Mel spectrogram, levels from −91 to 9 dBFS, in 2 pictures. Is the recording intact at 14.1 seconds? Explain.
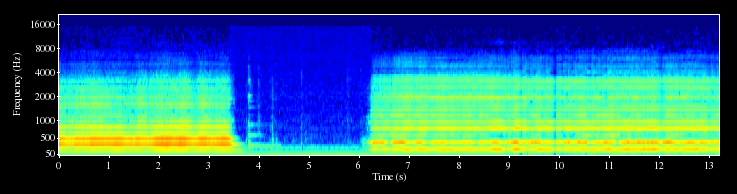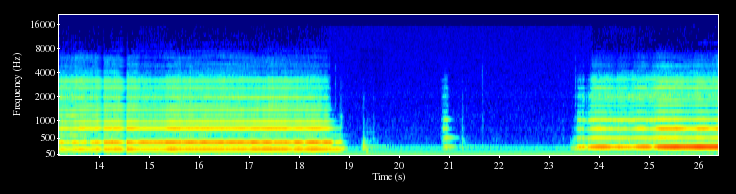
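No. At 14.1 s the audio sits inside a stretch of repeated packet loss (robotic sound) running from 8.75 s to 14.56 s. Dozens of short dropouts, the longest 120 ms, are each patched by extending the last received sound, and another hole arrives almost at once. About 37% of that span is filled this way, so the sound there is choppy, with pieces missing.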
